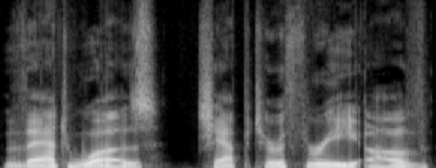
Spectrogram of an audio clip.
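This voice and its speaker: A man reading a literary story aloud as an audiobook narrator, in a measured, expressive storytelling manner. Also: medium pitch, no echo, clean studio sound.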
